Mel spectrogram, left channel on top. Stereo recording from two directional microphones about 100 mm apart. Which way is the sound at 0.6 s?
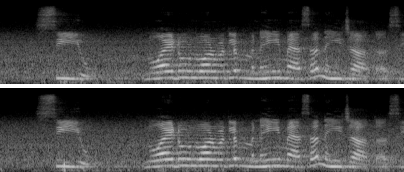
25° right (ahead or behind).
